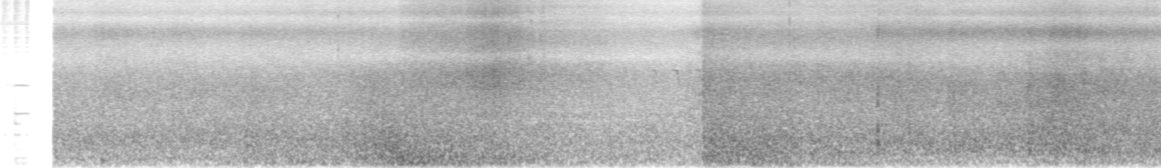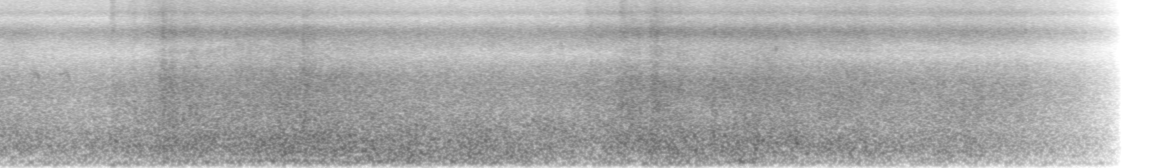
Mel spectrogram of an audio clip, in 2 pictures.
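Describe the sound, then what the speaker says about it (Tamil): Rough seas from Cyclone Fengal pound the coast at Vedaranyam and Kodiyakkarai in Nagapattinam district, a loud, continuous roar of crashing surf with heavy wind buffeting the microphone and no pause between waves. "நாகை மாவட்டத்தில் வேதாரண்யம் மற்றும் கோடியக்கரை ஆகிய கடற்கரை பகுதிகளில் கடல் சீற்றமாக காணப்படுகிறது."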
